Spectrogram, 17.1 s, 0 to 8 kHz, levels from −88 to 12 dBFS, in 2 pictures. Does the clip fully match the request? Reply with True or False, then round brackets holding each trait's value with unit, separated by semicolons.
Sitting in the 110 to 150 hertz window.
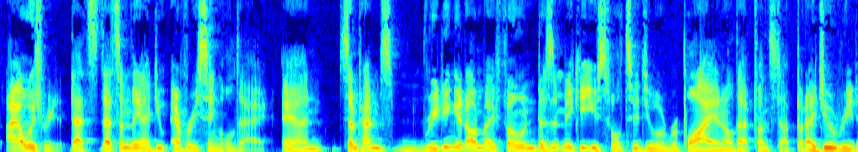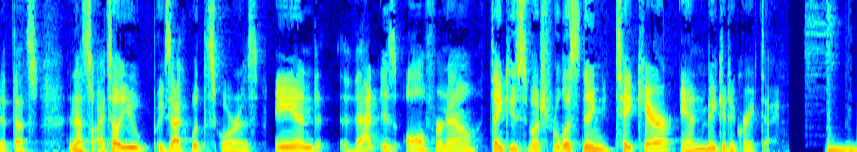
True (140 Hz)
